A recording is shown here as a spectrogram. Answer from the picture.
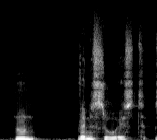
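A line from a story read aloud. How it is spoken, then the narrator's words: Flushed stammering, half crying. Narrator (German): sagte mit glühendem Gesicht, stammelnd und halb weinend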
